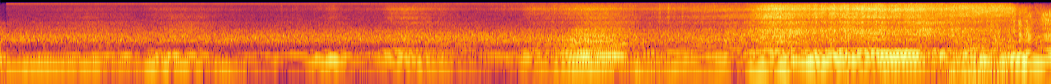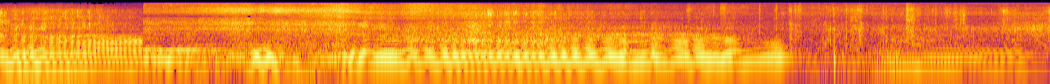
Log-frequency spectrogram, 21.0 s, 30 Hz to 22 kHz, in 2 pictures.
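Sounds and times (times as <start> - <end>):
car engine revving hard: 0.0 - 21.0.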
